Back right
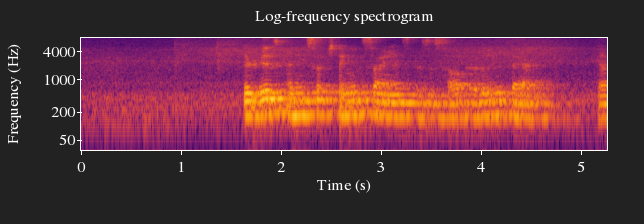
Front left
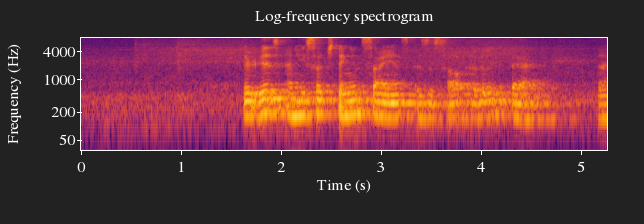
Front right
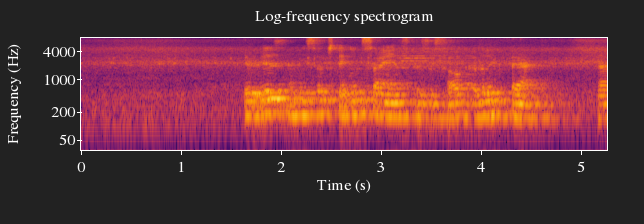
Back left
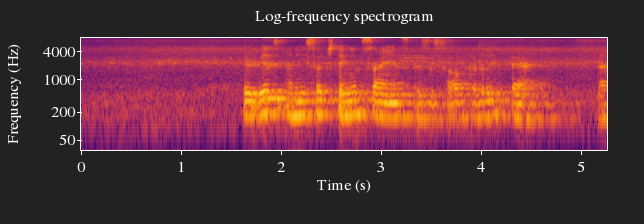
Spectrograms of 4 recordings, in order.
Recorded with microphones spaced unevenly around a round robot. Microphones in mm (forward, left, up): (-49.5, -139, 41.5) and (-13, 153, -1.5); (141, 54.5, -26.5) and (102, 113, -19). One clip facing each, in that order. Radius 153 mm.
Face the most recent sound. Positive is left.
turn(degrees=30)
